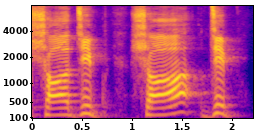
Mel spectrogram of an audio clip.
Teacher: জয়ের সাথে কি, ই, বয়ের সাথে অ আছে, বাট উচ্চারিত হচ্ছে না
